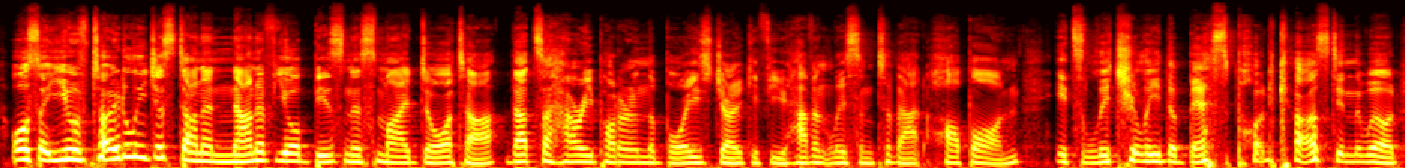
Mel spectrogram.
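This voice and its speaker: Higher-voiced Australian man, casual podcast host. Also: brisk, hardly any pauses. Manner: rambling, interrupts his own reading with asides. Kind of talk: casual chat, reading out listener messages.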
